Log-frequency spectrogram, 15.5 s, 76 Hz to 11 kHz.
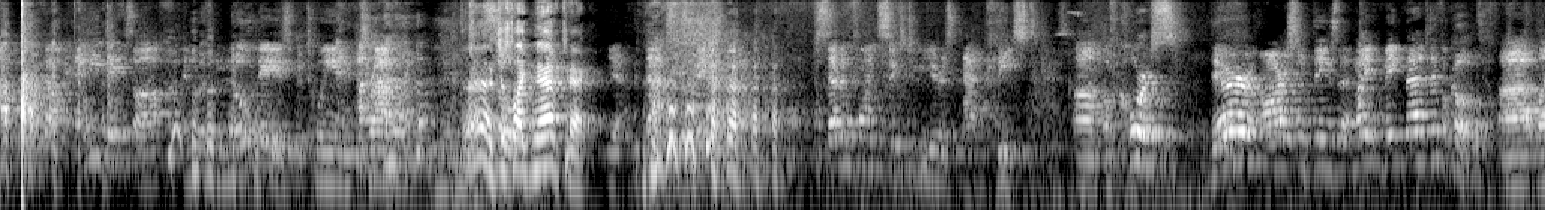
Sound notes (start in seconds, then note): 6.3 laughter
